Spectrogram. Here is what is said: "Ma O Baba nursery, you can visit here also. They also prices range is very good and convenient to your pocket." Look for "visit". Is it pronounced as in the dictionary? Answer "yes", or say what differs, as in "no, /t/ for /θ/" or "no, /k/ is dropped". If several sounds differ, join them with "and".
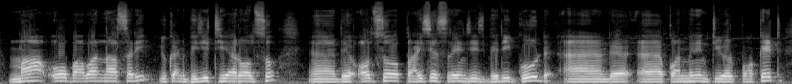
no, /b/ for /v/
